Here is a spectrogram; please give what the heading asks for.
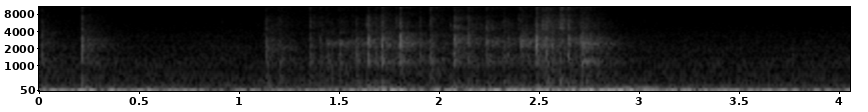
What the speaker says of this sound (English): That was a lot of typing to get here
